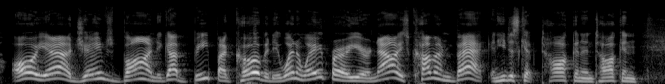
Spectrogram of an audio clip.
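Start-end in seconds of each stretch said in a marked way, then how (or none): 0.1-4.9 put-on ridiculous old-man voice, loud, drawn out. Retelling an old man in the theater talking during trailers: imitating a ridiculous voice. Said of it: "really ridiculous voice starts going".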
